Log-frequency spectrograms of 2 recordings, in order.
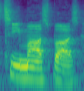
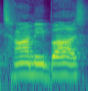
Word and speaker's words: TMossBoss: And then like, not even like even the pronunciation of how you pronounce TMossBoss. I've heard people say Tommy Boss, TMossBoss, freaking. What are some other ways people have pronounced my name?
